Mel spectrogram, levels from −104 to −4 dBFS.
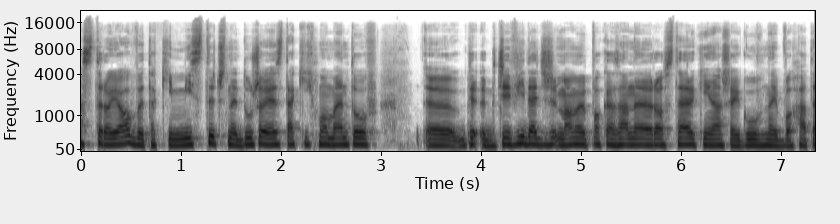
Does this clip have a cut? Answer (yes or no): no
